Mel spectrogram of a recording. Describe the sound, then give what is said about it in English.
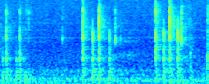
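Rapid clicky key presses on a keyboard as the delete key is tried, coming in three quick bursts of sharp taps with no talk. “All right, does the delete button work? I'm gonna press delete here.”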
